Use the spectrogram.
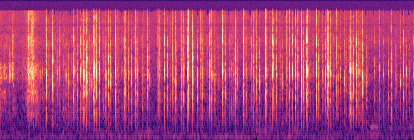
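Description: A tan wallet made of faux ostrich-textured leather is held in both hands and tapped rapidly with the fingernails. The result is a continuous flurry of dry, crisp clicks with a crinkly, bright texture that stop dead with no ring. The taps stay at a steady, quiet level throughout.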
